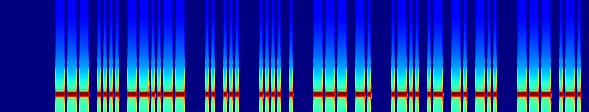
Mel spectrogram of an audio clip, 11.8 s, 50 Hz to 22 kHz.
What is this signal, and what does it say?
Morse code, heard as a keyed tone, about 20 wpm, 700 Hz. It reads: OH, IS HE ON LAND OR
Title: Sentences from Top 500 Words 20wpm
